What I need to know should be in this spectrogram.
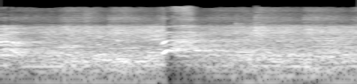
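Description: A man slaps his own shoulders with a sharp smack.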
